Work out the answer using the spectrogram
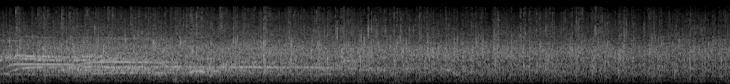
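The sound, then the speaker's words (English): An audience applauds in Torrey Gray Auditorium at Moody Bible Institute in Chicago. Dense, steady clapping holds at an even level throughout and eases slightly toward the end. “Brian Dolan and Nancy Cain, can we get a hand for them?”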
